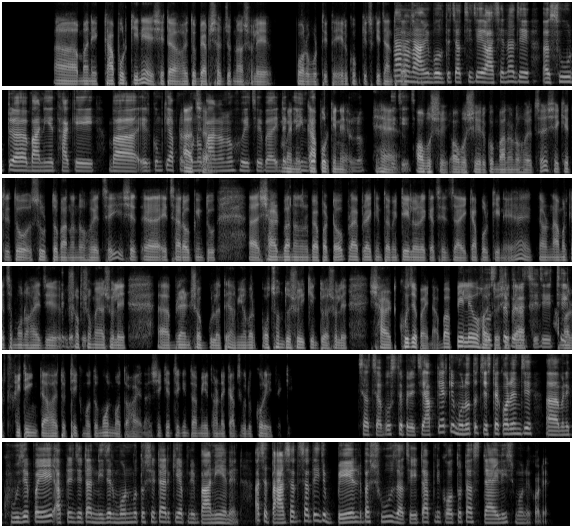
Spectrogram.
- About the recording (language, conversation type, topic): Bengali, podcast, বাজেটের মধ্যে স্টাইল বজায় রাখার আপনার কৌশল কী?
- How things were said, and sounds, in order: none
